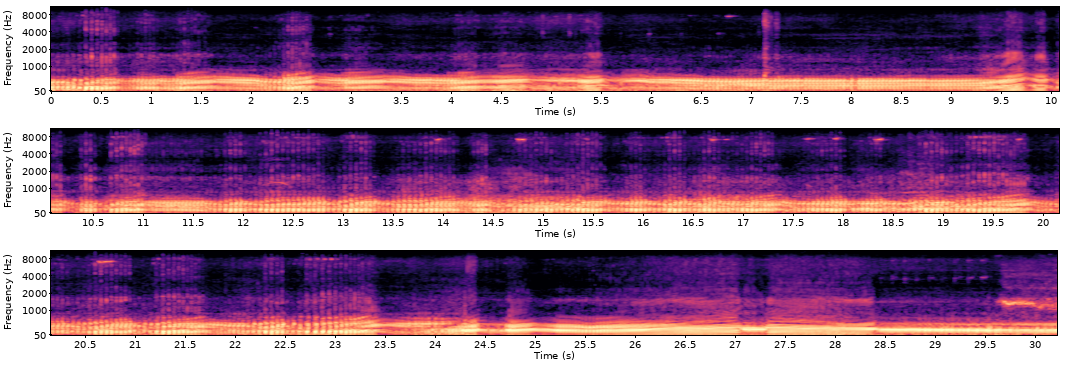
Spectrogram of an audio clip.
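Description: Small motorcycle engine running under the rider, its pitch rising and falling as the throttle is worked, with the swings widest near the end.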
